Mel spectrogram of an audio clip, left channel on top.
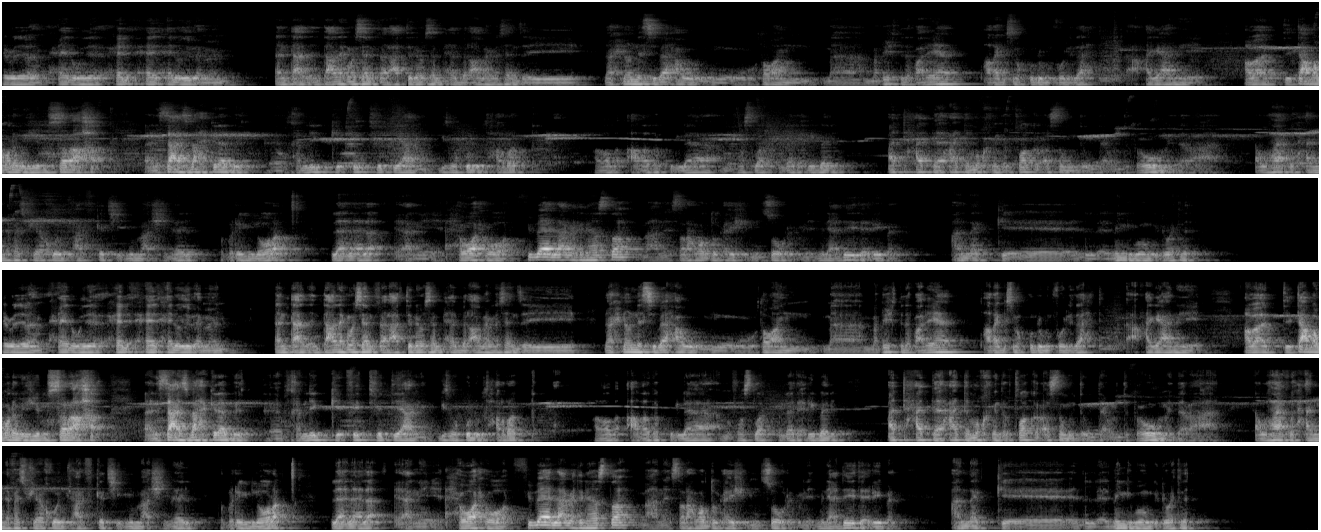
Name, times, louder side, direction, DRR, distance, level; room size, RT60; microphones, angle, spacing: voice 1, 0.0-2.3 2.7-5.7 6.0-9.5 9.8-10.9 11.2-12.0 12.4-18.4 19.1-21.5 22.0-25.3 25.7-29.2 29.6-35.3 35.8-38.2, right 3 dB, 45° right, 0.5 m, -27 dB
sound 1, 11.0-27.6, left 1 dB, 35° left, 3.8 m, -43 dB
11.0 x 6.9 x 2.9 m
head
